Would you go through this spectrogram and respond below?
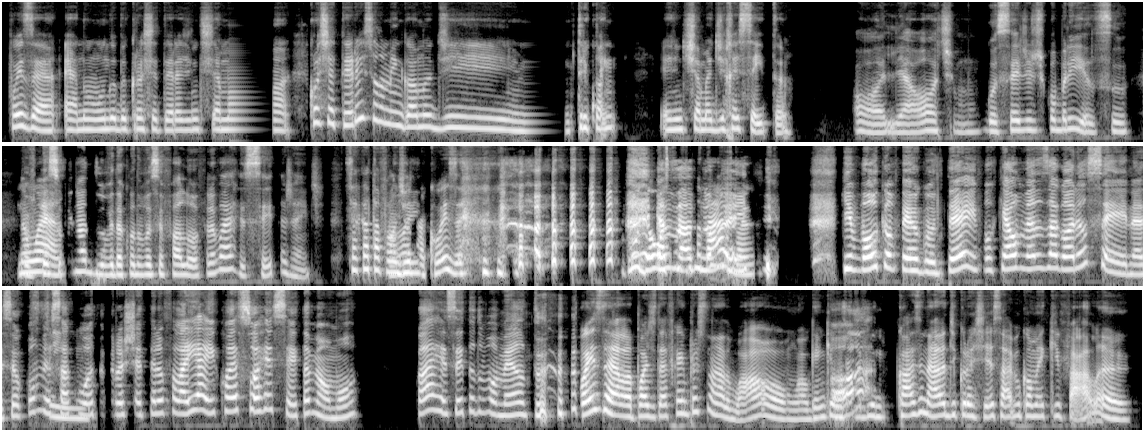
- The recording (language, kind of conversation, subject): Portuguese, advice, Como posso equilibrar meu trabalho com o tempo dedicado a hobbies criativos?
- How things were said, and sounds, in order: distorted speech; unintelligible speech; tapping; laugh; laugh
